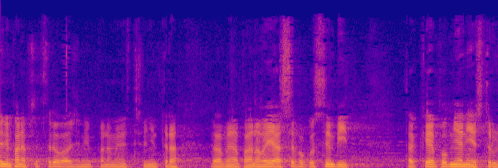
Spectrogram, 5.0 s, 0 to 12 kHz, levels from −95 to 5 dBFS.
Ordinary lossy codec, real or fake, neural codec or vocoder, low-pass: AAC, 48 kbps; real; none; 10.8 kHz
